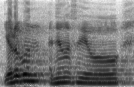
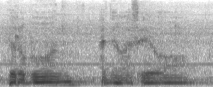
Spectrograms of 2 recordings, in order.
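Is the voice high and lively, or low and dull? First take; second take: high and lively; low and dull. First: The voice is high-pitched and lively. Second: The voice is low, husky and dull. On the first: The speaker calls it right. "이렇게요" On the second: The speaker calls it wrong. "목소리가 잠겨서"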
